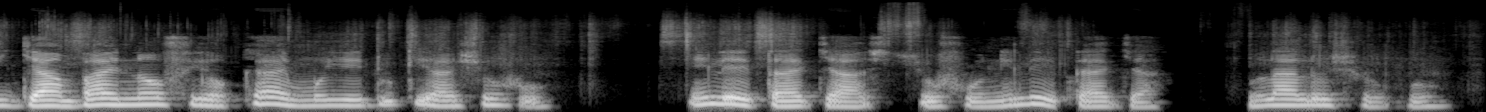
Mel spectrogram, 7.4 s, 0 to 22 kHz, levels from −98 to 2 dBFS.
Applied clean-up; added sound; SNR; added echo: neural mask model RNNoise.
